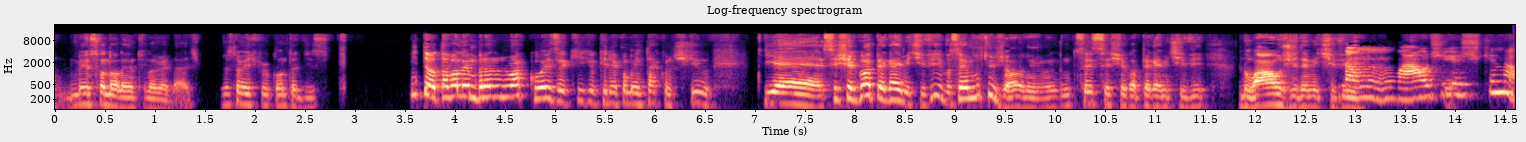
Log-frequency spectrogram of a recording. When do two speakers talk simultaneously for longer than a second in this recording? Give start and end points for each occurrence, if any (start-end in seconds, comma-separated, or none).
none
